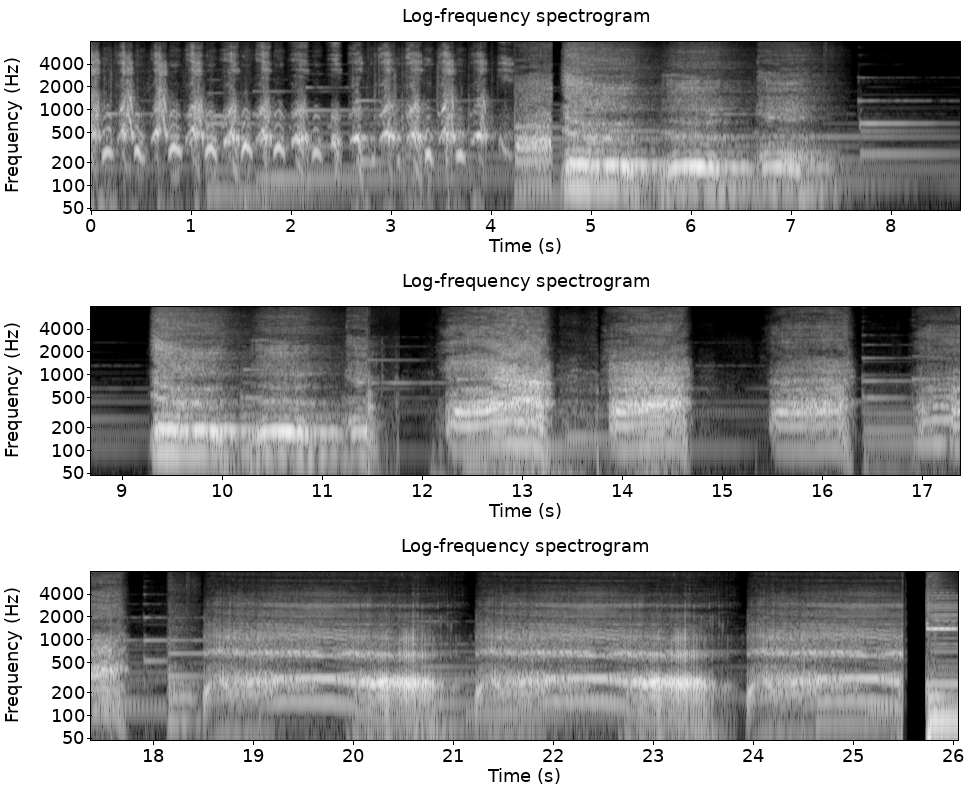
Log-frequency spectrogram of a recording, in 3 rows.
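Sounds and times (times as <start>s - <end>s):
wild animals roaring: 3.4s - 7.4s, 9.3s - 14.7s, 15.5s - 17.8s, 18.4s - 25.6s.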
